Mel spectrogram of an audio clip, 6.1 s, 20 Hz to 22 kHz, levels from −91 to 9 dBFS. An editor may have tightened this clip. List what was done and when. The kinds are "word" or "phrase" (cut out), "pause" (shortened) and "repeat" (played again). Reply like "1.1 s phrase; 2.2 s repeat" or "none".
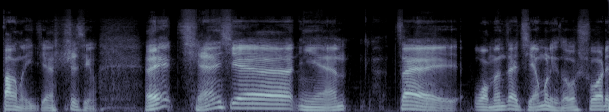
none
